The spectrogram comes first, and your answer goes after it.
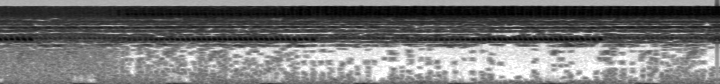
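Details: Night chorus of crickets in rural countryside after dark. A high pulsed trill comes in long runs, layered over a constant, very high-pitched insect drone with a faint low rumble beneath.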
